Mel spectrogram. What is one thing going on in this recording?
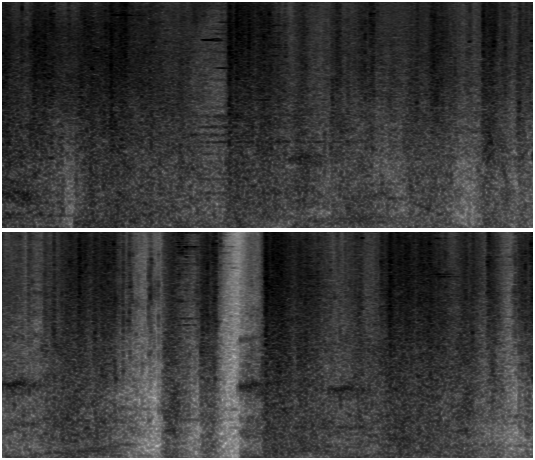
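Game spells crackle and whoosh as characters fight.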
